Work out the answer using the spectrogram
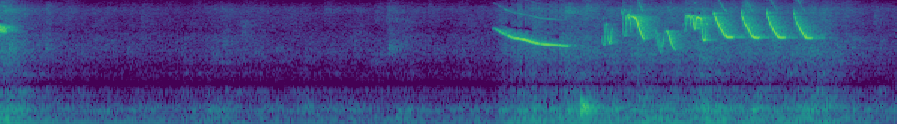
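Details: After three quiet seconds, a Yellow-fronted canary bursts into a rising whistle followed by a fast, evenly spaced series of high downslurred notes, a lure meant to get birds singing long rolling song.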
